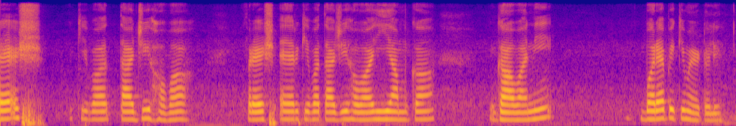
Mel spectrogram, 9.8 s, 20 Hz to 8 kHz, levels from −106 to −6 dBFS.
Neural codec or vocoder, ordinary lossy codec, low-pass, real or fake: none; none; 7.2 kHz; real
